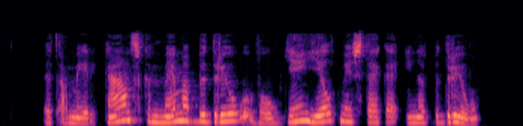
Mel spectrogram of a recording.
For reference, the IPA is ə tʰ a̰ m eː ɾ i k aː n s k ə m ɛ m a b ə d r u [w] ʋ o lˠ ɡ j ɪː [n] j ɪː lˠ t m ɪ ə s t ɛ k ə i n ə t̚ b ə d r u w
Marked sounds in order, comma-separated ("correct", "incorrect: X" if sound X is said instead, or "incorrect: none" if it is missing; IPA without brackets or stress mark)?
correct, correct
